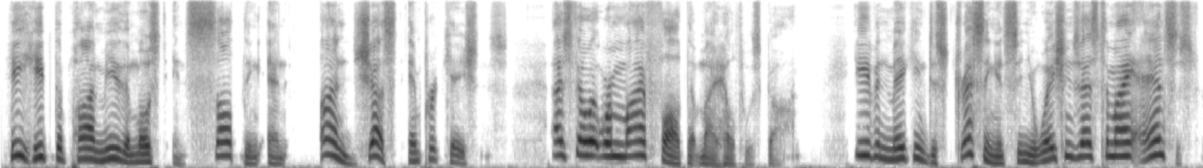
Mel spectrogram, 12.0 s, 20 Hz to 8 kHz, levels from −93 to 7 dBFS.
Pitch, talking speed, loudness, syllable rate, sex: 175 Hz, 145 wpm, -19 LUFS, 4.5 syllables/s, male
